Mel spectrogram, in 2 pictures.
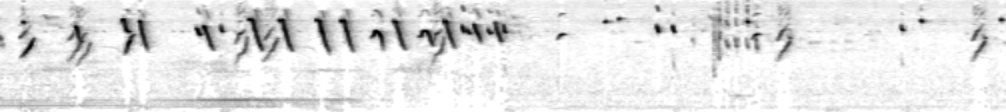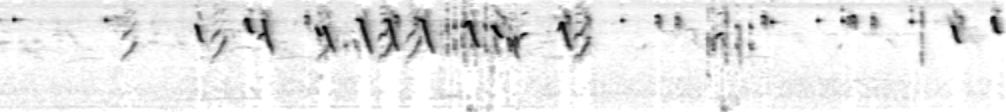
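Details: Male and female Saffron finch calling together: long stretches of rapid, high, sharp chips and downward-slurred notes in bursts, with a brief low tonal hum early on.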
